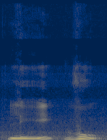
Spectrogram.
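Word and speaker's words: 礼物: इसके बाद वर्ड है गिफ्ट या प्रेजेंट को चाइनीज़ में कहा जाता है ली वू, LI third tone, WU four tone, ये प्रोनाउंस होगा ली वू, ली वू, ली वू, ली वू कहते हैं गिफ्ट को।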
